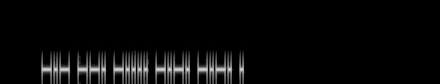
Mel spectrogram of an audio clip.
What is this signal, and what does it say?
Morse code, heard as a keyed tone, about 40 wpm, 700 Hz. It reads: KG6CCE
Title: USA Call Signs 40wpm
